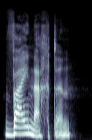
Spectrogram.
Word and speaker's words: Weihnachten: Weihnachten.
